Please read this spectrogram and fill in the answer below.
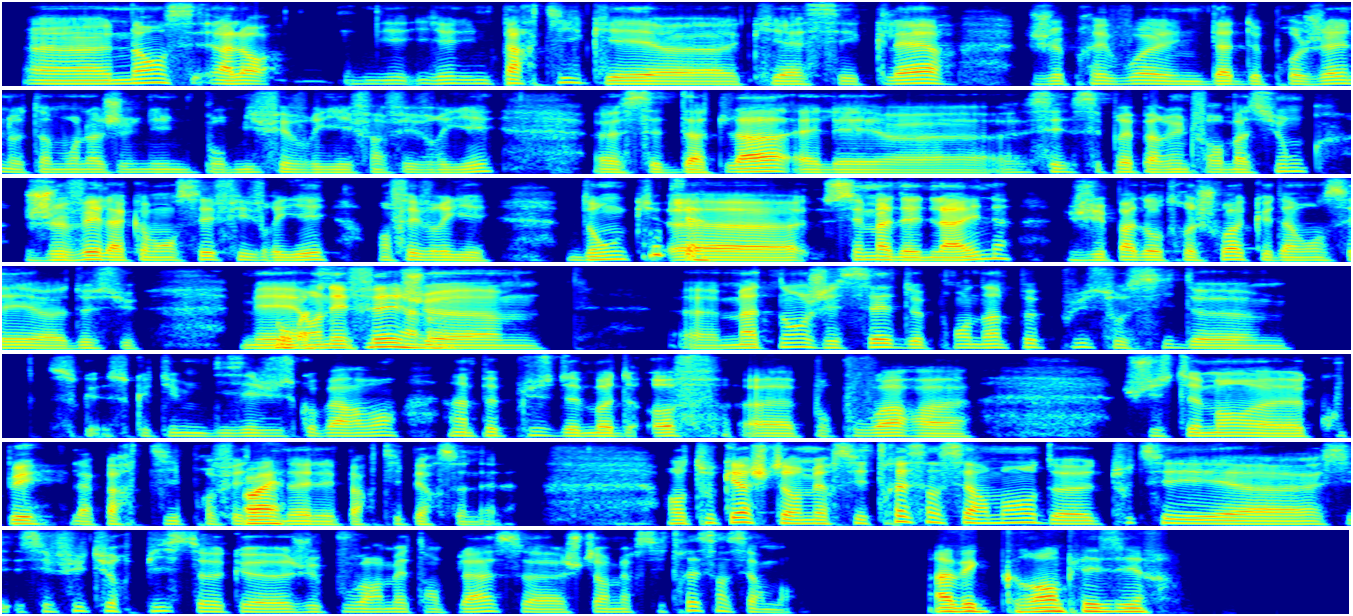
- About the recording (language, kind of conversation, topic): French, advice, Comment mieux organiser mes projets en cours ?
- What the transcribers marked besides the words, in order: other background noise; stressed: "grand"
